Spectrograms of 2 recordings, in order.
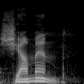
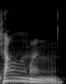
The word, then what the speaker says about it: Xiamen: So in the coastal city of, I don't know how to pronounce it, Xiamen, Xiamen. Do you know how to pronounce that? – Xiamen. – Xiamen? – Xiamen.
